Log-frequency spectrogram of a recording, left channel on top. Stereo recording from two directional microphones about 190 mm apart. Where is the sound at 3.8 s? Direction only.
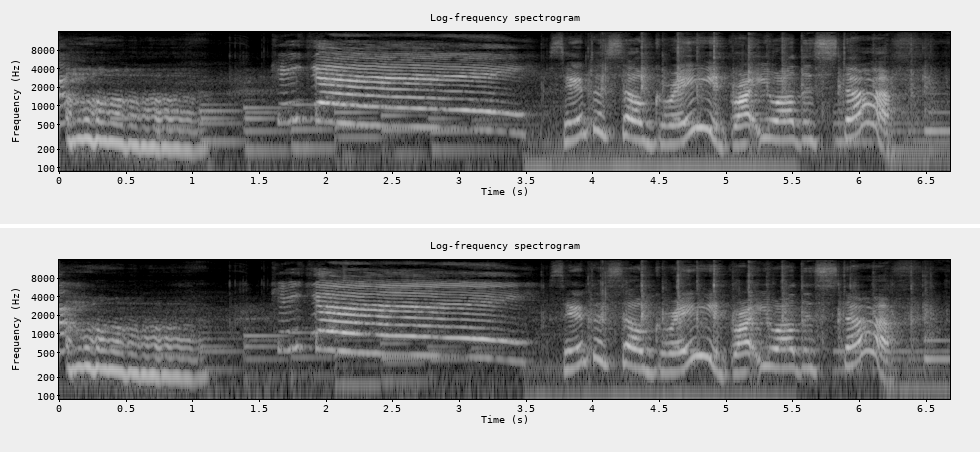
15° left (ahead or behind).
